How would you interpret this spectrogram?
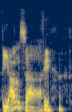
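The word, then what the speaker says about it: fiancé: now fiance it's fun fiance yeah rhymes with beyonce fiance this is my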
